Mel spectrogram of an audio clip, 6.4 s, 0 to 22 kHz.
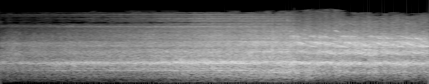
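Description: Virgin Class 390 Pendolino electric train approaching and passing at speed: the rushing noise of its wheels on the rails and the air grows louder over about three seconds, then holds loud as the carriages go by close at hand.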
